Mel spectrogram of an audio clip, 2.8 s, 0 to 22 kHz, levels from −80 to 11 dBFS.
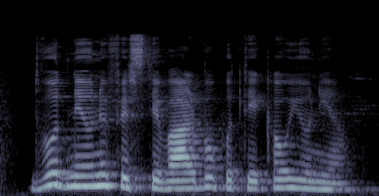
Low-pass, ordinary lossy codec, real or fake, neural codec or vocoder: none; none; real; none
